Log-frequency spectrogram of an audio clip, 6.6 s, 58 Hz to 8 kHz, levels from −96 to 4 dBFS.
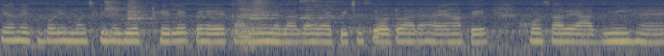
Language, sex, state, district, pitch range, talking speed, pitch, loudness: Hindi, female, Chhattisgarh, Bilaspur, 210-225 Hz, 215 wpm, 215 Hz, -33 LUFS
